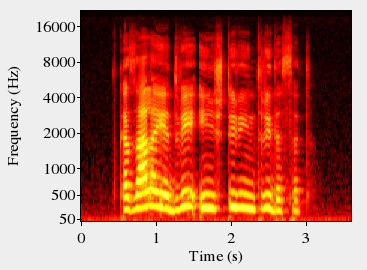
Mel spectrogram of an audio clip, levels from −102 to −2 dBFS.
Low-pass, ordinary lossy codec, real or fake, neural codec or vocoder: 19.8 kHz; none; real; none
